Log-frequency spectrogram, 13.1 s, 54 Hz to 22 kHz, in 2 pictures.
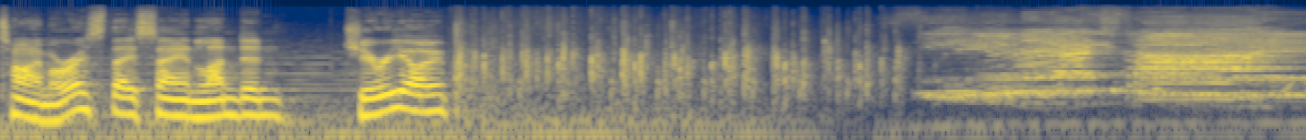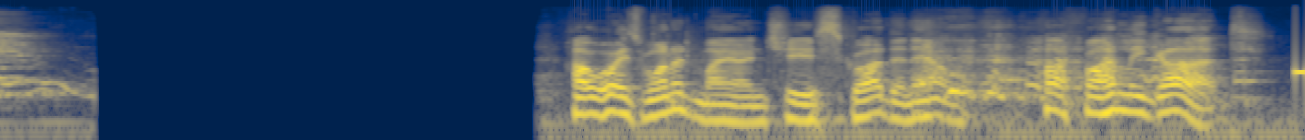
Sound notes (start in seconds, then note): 2.1 people clapping; 11.7 woman laughing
